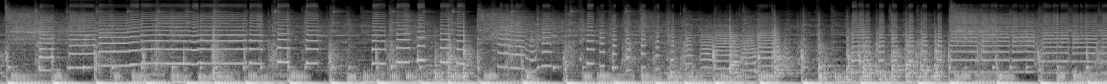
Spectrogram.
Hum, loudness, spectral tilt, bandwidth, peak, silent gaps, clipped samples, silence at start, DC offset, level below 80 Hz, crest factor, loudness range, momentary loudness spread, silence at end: none; -13 LUFS; -4 dB/octave; 18 kHz; 0 dBFS; none; under 0.1%; 0 s; under 0.1%; -14 dBFS; 12 dB; 1 LU; 2 LU; 0 s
